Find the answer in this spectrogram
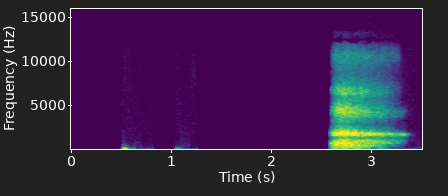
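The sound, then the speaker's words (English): One deep breath, a soft airy rush lasting under a second after two faint low thumps, otherwise quiet with no talk. “And deep breath.”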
